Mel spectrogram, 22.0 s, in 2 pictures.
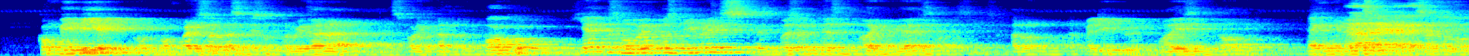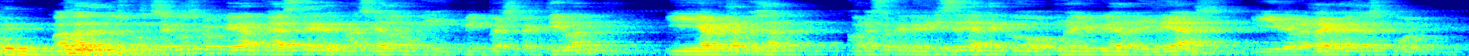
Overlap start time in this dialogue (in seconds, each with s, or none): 9.8 s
